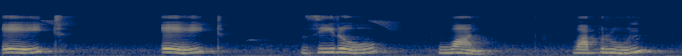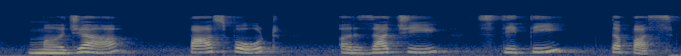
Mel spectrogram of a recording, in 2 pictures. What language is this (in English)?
Konkani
